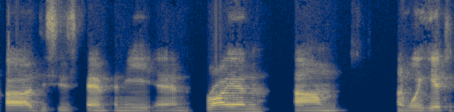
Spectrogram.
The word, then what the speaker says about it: Ryan: of times I go it's Ryan and they go Brian know Brian with an R like oh oh okay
